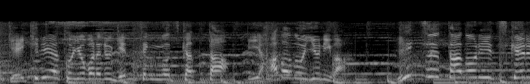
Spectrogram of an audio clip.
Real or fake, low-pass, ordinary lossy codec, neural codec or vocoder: real; none; none; none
